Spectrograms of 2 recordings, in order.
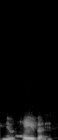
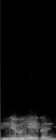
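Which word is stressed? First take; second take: Haven; New. First: The stress falls on the word Haven. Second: The stress falls on the word New. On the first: The speaker calls it right. "the emphasis is on Haven" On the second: The speaker calls it wrong. "You don't say New Haven"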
